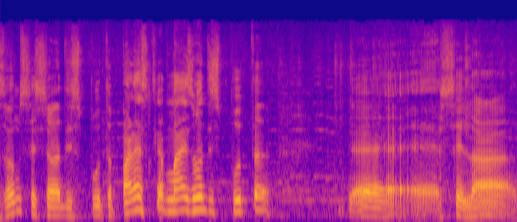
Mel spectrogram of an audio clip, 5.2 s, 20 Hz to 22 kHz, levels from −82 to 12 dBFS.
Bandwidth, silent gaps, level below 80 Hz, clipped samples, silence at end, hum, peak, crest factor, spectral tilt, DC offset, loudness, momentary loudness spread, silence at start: 16 kHz; none; -52 dBFS; under 0.1%; 0 s; none; 0 dBFS; 14 dB; -4 dB/octave; under 0.1%; -14 LUFS; 9 LU; 0 s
